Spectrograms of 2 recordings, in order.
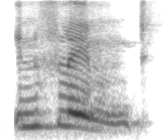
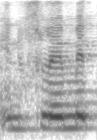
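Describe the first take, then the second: First: The ending goes straight to the d sound. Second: The final e is sounded as an extra syllable. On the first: The speaker calls it right. "Langsung ke D-nya. E-nya jangan dibaca" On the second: The speaker calls it wrong. "jangan inflamed lagi ya"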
